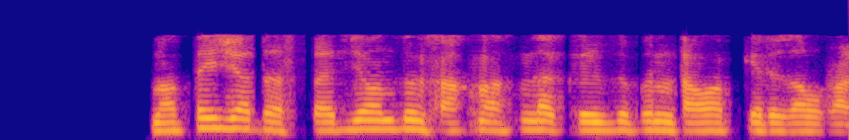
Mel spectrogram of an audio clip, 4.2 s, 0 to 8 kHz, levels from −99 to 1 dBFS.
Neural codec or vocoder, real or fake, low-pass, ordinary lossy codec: codec, 16 kHz, 2 kbps, X-Codec, HuBERT features, trained on balanced general audio; fake; 7.2 kHz; AAC, 16 kbps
